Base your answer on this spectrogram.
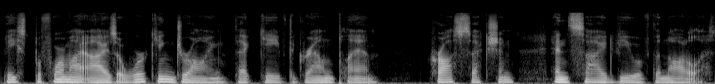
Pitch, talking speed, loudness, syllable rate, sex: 100 Hz, 175 wpm, -20 LUFS, 4.8 syllables/s, male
